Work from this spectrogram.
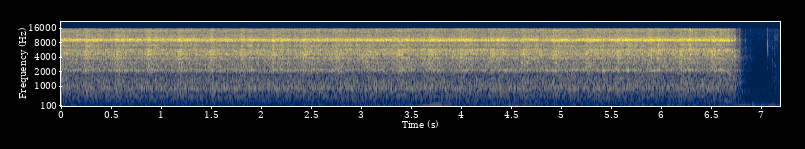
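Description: A bass guitar's D and G strings being wound onto the tuning pegs, a steady whirring, ratcheting drone held close and loud, which cuts off abruptly near the end.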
